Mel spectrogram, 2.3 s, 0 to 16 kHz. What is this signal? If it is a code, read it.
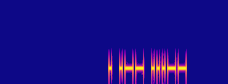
Morse code, heard as a keyed tone, about 46 wpm, 700 Hz. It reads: EW3
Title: Callsign Prefixes for Top 50 DXCC - 45wpm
